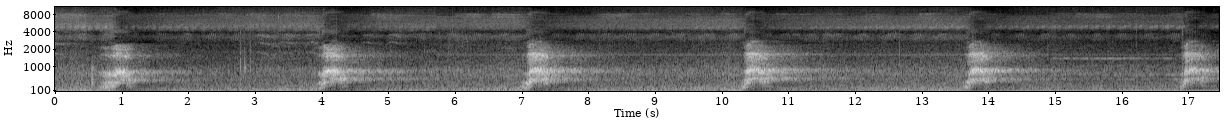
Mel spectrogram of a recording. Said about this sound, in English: Except, in all this digging, I managed to find the unique call of these odd creatures. They call it a roar bark. And I think you're about to hear why.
